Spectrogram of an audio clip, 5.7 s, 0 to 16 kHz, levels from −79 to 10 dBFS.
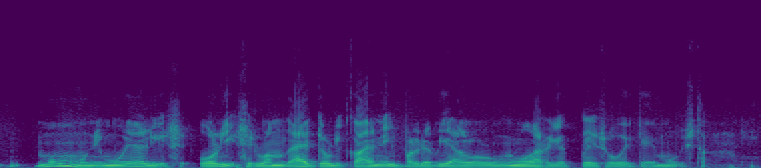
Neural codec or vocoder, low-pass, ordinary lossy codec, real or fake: none; 14.4 kHz; none; real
